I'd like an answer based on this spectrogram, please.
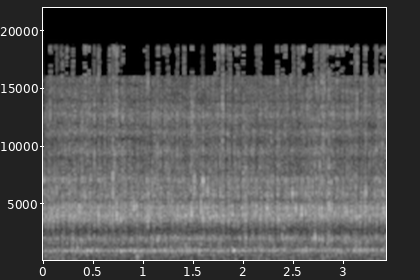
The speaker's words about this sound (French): si là le micro il est dans l'eau. Ah, mais là, c'est bien. Après là c'est aussi plus fort, le jet d'eau est plus fort quand même.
